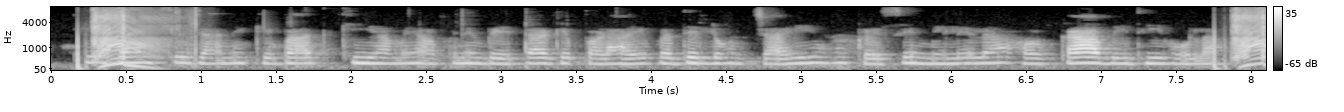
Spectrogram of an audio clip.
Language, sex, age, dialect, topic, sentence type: Bhojpuri, male, 18-24, Western, banking, question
